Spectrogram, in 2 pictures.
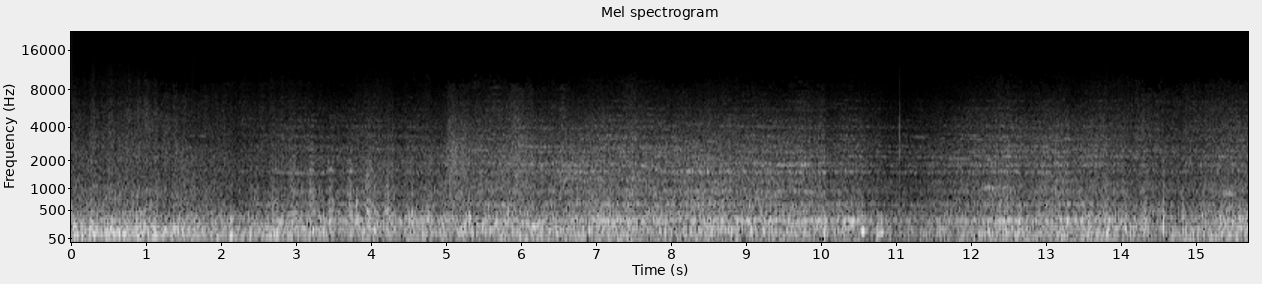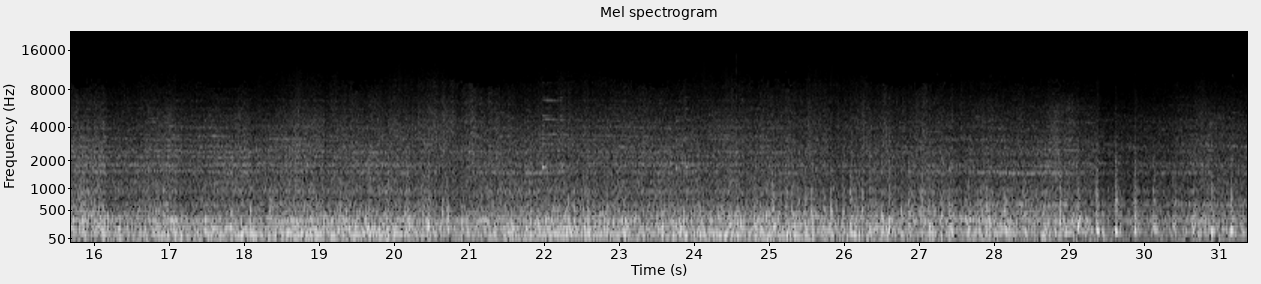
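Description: Freight cars (gondolas, tank cars and a covered hopper) rolling past at close range: a steady rumble with rapid clicking of steel wheels over the rail joints, easing slightly for a moment about eleven seconds in.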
